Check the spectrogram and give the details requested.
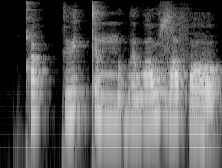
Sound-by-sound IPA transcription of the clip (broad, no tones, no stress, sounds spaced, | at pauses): qʰ ʊ kː ɨ tː ə mː ʊ b ə w ɔ w zˤ ɨ f ɔ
